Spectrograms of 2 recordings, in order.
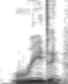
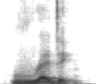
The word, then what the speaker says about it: Reading: reading if you're reading a book we would pronounce this as reading but with a capital r when we're talking about the name of the place it's pronounced reading reading so a lot of people who come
